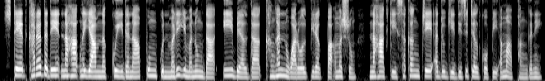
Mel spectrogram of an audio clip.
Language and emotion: Manipuri, neutral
